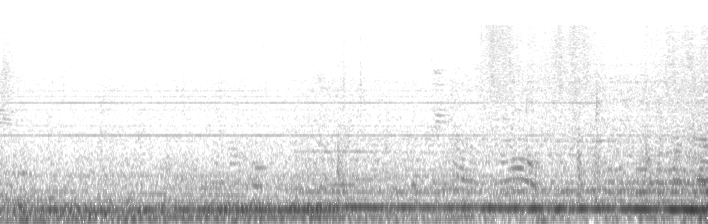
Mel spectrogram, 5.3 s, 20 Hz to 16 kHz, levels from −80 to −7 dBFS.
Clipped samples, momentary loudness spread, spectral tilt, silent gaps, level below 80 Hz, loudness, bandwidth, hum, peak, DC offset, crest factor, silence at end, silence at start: under 0.1%; 6 LU; -7.5 dB/octave; none; -50 dBFS; -38 LUFS; 11.5 kHz; none; -22 dBFS; under 0.1%; 14 dB; 0 s; 0 s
